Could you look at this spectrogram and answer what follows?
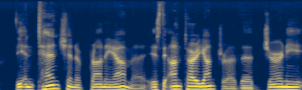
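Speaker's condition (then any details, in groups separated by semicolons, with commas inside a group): No condition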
